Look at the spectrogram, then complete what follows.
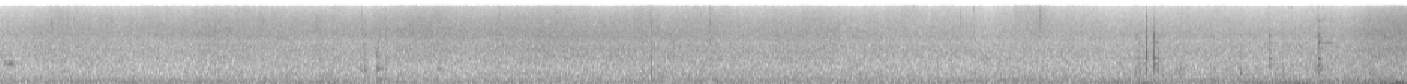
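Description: Steady background hiss, with a few faint short clicks scattered through it.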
